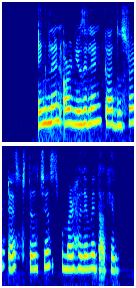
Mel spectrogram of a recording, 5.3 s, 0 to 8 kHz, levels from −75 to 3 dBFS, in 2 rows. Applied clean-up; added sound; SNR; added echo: neural separator model SepFormer DNS4.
